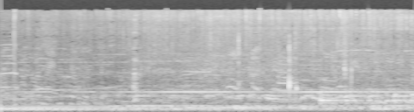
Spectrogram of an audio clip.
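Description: Jaranan gamelan music playing with steady held tones over a dense low rumble, mixed with voices of the crowd.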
